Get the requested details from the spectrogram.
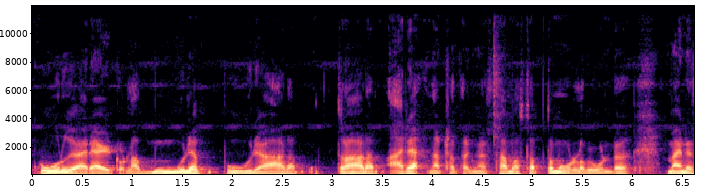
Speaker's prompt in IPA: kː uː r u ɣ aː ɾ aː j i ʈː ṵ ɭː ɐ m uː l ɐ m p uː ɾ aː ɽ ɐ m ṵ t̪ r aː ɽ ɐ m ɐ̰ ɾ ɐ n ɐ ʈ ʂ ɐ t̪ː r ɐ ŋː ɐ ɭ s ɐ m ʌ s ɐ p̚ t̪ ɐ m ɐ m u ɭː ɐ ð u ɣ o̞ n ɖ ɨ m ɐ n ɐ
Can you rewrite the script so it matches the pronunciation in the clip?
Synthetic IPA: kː uː r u ɣ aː ɾ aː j i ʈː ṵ ɭː ɐ m uː l ɐ m p uː ɾ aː ɽ ɐ m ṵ t̪ r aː ɽ ɐ m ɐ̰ ɾ ɐ n ɐ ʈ ʂ ɐ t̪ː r ɐ ŋː ɐ ɭ s ɐ m ɐ s ɐ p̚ t̪ ɐ m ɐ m u ɭː ɐ ð u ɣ o̞ ɳ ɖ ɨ m ɐ n ɐ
